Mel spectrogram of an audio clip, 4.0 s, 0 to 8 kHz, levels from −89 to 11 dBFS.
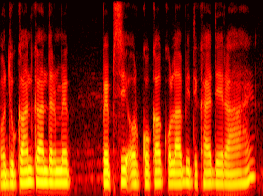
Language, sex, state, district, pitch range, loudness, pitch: Hindi, male, Arunachal Pradesh, Papum Pare, 125-140 Hz, -17 LUFS, 130 Hz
